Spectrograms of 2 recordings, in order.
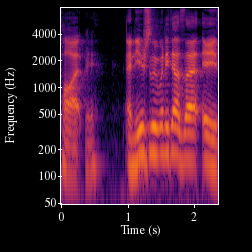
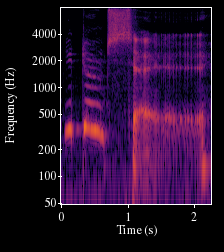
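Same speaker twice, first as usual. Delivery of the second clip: much higher, very slow dainty toff; posh teacup voice; 13 semitones higher, 10 dB quieter, much slower than usual. Pretend. Host with pinky up greeting listeners, posh mock voice. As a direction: drawl it out like a fop sipping tea. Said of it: "holding an imaginary teacup with his pinky up".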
